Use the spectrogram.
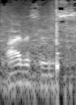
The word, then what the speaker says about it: ibis: oh there he goes what a crazy guy ibises that's what they're called i was wondering what they were it's pronounced ibis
